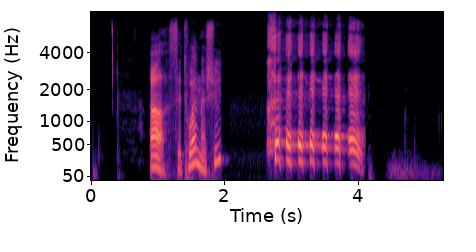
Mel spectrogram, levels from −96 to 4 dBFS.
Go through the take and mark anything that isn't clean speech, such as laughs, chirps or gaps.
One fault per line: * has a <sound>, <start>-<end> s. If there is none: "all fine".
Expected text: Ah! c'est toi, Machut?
* has a laugh, 2.6-4.1 s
